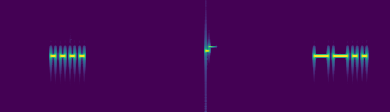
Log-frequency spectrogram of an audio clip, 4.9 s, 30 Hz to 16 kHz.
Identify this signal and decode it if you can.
Morse code, heard as a keyed tone, about 20 wpm, 700 Hz. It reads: H Z
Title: Single Letters - Phonetic Pronunciation 20wpm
